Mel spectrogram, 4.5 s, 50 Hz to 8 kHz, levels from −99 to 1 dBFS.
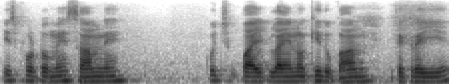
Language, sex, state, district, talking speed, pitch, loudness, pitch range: Hindi, male, Uttar Pradesh, Shamli, 160 wpm, 125 Hz, -19 LUFS, 120-140 Hz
